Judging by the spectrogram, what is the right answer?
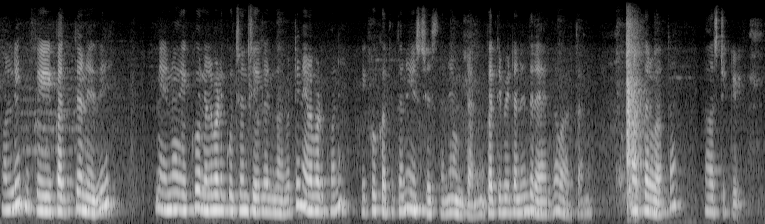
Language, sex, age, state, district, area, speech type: Telugu, female, 45-60, Andhra Pradesh, Sri Balaji, rural, spontaneous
